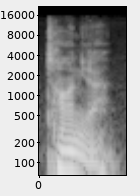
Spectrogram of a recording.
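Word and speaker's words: Tanja: is pronounced tenia but you say it like Tanya so I should say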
